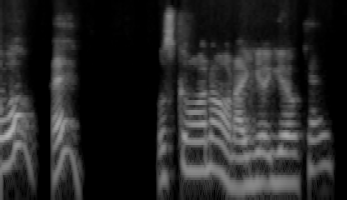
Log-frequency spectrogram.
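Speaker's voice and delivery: sudden high, concerned check-in; alarmed but gentle, asking what's wrong; concerned whoa. Retold or imitated. Coach checks on crying girl.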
